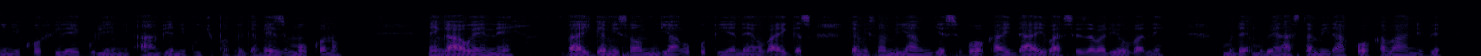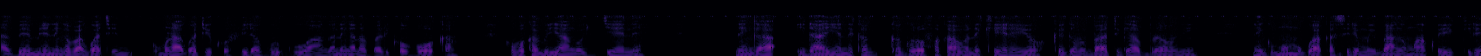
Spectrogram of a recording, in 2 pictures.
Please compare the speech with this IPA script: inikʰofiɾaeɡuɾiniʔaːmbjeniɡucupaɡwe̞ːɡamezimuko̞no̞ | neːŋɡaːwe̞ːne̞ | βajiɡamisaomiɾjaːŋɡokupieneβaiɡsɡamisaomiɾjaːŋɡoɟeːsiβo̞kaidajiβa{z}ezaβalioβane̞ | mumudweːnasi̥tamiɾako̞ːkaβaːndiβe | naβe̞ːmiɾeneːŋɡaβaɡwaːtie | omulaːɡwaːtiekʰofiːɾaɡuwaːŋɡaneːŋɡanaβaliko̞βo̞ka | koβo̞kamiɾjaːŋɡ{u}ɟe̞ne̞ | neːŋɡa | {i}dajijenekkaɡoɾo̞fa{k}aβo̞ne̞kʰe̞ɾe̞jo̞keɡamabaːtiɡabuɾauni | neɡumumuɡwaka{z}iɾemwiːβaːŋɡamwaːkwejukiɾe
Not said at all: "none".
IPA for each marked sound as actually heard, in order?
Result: s, o, i, k, s

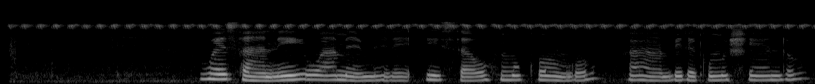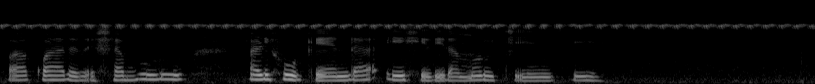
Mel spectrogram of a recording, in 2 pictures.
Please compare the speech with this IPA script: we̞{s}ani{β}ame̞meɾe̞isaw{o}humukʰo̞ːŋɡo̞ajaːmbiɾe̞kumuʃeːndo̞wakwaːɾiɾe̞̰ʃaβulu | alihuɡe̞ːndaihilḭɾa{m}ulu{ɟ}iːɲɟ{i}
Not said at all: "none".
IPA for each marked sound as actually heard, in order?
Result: s, w, o, m, c, i

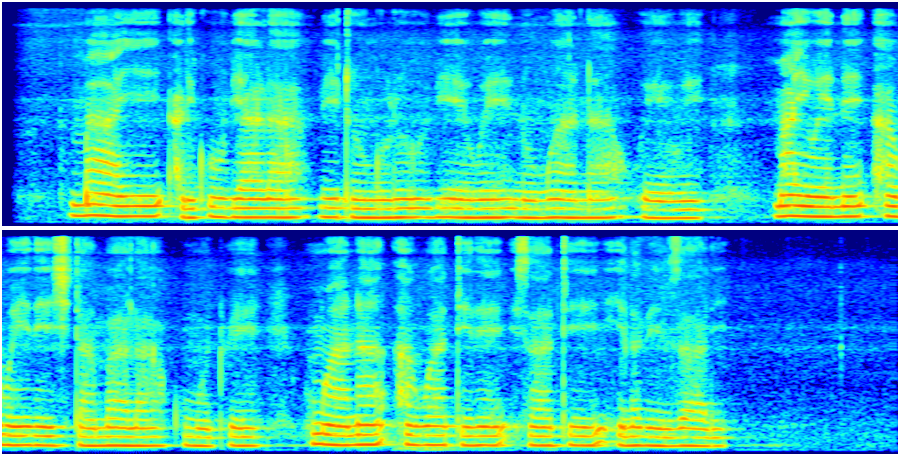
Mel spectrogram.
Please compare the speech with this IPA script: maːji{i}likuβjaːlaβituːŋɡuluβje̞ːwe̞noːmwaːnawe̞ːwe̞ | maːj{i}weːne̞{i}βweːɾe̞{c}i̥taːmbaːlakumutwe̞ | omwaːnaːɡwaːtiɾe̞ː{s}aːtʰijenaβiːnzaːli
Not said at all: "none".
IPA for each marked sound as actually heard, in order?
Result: a, i, a, c, s

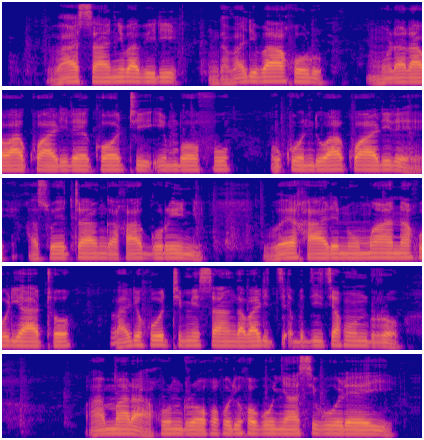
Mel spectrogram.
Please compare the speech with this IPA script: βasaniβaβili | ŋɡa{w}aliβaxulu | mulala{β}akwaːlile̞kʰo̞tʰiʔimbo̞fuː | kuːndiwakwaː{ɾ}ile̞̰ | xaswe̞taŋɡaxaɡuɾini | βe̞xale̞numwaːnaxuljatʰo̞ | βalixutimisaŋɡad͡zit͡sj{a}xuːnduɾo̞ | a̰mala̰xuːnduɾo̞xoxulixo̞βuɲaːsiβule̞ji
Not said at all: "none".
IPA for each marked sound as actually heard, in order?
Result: β, w, l, a

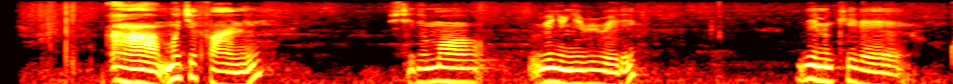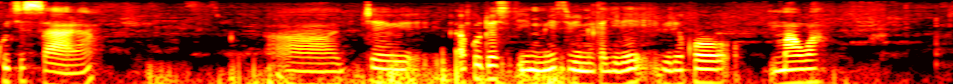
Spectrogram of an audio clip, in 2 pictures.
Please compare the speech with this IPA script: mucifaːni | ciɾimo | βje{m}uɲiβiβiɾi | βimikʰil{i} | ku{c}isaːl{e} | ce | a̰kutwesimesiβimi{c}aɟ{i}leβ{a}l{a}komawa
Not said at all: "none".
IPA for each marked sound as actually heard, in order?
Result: ɲ, e, c, a, k, i, i, i

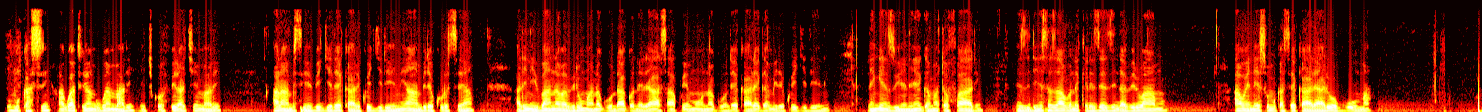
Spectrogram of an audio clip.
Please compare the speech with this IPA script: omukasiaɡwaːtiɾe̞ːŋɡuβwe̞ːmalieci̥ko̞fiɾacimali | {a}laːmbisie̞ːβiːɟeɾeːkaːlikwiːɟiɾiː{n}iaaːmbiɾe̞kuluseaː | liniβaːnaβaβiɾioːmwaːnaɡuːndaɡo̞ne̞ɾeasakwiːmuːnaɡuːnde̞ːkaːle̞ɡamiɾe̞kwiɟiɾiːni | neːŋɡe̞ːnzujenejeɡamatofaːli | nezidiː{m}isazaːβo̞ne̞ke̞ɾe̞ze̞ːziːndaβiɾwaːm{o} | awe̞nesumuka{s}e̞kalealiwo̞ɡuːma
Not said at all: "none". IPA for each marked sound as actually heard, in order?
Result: a, n, n, u, s

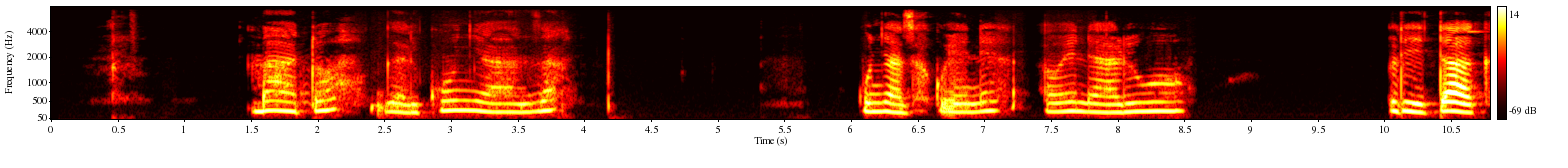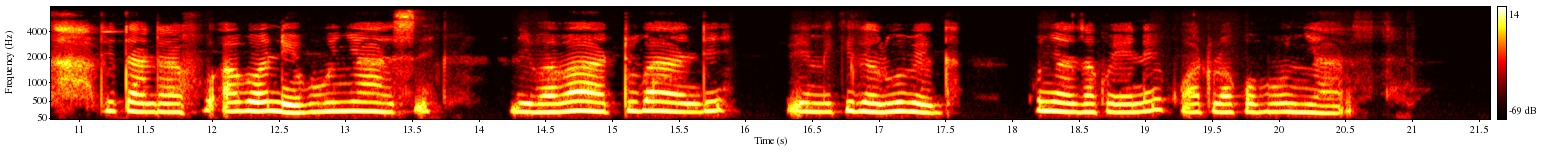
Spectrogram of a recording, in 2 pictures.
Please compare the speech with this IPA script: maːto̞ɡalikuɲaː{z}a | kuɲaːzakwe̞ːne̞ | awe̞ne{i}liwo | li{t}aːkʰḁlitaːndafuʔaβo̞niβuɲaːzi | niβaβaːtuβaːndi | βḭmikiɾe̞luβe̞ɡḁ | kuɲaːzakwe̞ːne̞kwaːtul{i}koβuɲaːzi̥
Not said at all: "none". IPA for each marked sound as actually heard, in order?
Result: z, a, t, a

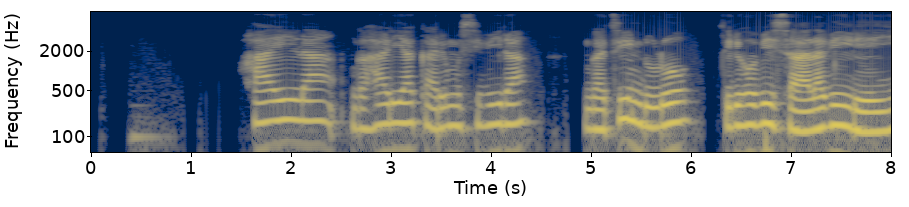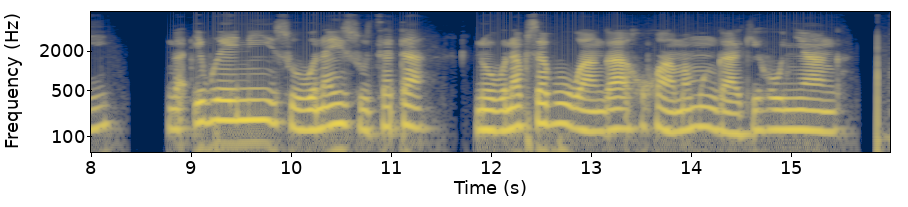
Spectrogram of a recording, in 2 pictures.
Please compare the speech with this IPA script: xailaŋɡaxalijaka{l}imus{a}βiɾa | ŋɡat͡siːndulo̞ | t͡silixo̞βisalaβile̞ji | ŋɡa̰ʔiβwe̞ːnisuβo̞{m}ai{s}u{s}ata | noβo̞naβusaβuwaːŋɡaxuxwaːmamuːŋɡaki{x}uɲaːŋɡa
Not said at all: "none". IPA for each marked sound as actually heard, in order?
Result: ɾ, i, n, s, t͡s, x

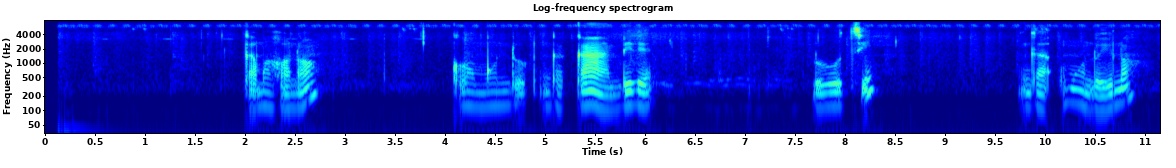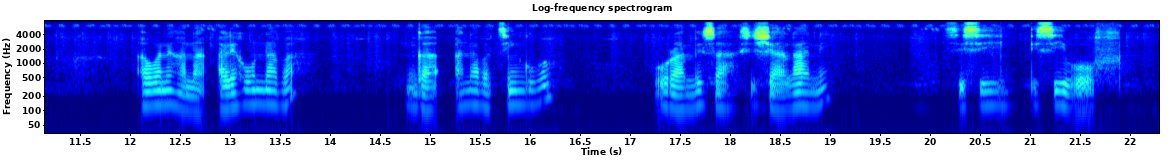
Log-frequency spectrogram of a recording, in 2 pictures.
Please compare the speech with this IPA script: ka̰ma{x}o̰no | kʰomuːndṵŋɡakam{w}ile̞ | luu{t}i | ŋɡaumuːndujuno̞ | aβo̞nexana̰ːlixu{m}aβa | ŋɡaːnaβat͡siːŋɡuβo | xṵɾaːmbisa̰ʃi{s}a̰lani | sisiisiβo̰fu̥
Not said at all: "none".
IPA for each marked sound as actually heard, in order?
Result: x, b, t͡s, n, ʃ

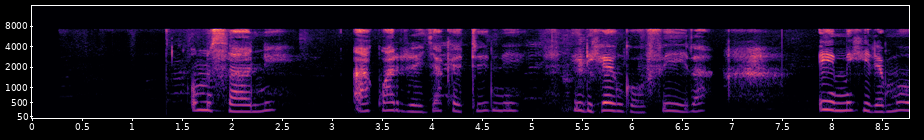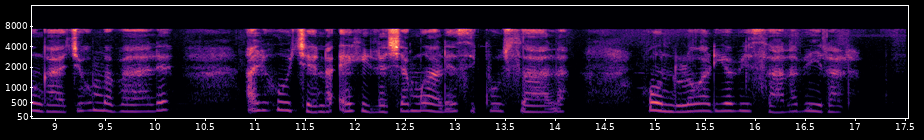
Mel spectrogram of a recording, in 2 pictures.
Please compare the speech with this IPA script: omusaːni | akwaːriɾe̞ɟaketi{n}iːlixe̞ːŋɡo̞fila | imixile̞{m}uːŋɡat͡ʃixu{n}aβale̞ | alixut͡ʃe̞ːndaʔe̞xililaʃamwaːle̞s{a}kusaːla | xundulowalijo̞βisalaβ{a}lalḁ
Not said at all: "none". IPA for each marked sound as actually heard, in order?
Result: n, m, m, i, i

